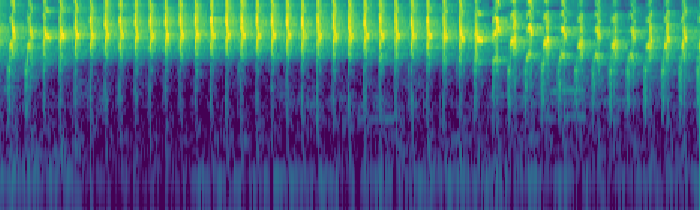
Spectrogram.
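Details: Lovebird in a long ngekek used to lure rivals into replying: an unbroken, loud, rasping chatter of quick notes, about six or seven each second, steady in rhythm across the whole stretch.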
